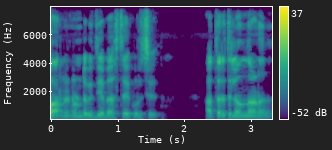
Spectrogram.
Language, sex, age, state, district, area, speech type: Malayalam, male, 30-45, Kerala, Kannur, rural, spontaneous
